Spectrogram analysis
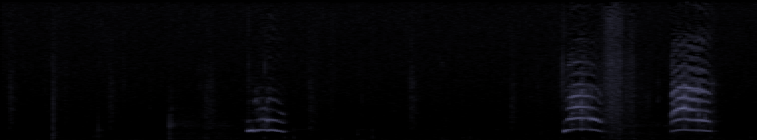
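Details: Foster-care rescue kittens meowing inside: three clear, high, harmonic meows, one after a quiet pause, then two close together near the end, each short and slightly falling, over a faint room hiss.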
